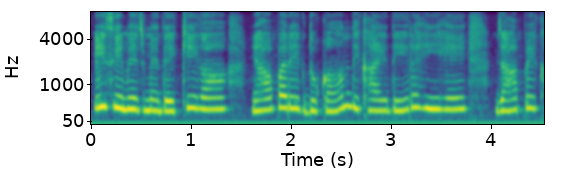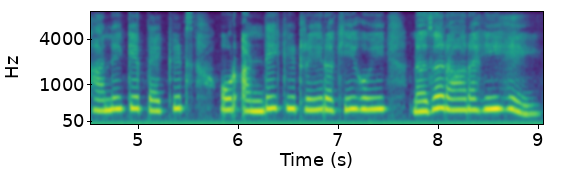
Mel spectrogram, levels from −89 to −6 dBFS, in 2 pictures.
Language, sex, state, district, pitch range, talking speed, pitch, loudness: Hindi, female, Rajasthan, Jaipur, 255-300 Hz, 180 wpm, 280 Hz, -16 LUFS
